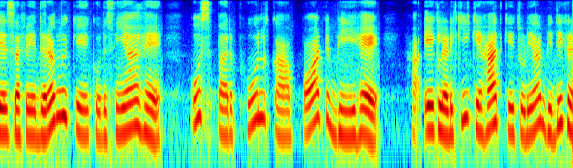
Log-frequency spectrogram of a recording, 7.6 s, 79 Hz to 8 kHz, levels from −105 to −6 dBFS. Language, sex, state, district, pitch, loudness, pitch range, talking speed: Hindi, female, Bihar, Kaimur, 210 Hz, -19 LUFS, 195-260 Hz, 190 wpm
